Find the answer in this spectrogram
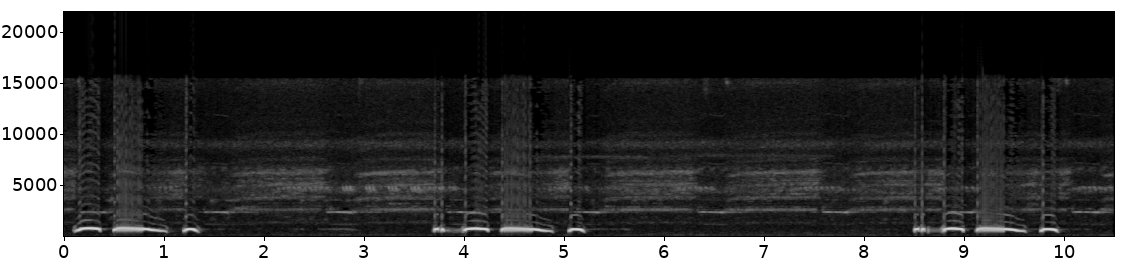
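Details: Spotted dove coos meant to make rival and wild doves answer and come closer: three four-note phrases roughly every four seconds, each a quick short coo, two drawn-out curved notes and a clipped ending.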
